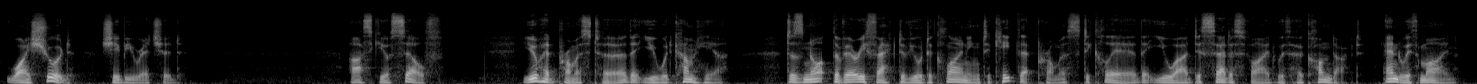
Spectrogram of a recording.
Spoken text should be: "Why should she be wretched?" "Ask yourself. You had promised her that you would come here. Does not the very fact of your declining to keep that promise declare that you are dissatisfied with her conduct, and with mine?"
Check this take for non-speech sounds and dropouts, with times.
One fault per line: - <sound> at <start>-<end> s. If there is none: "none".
none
